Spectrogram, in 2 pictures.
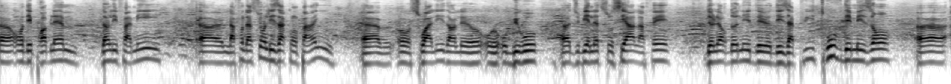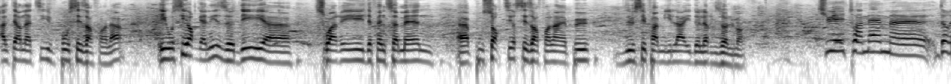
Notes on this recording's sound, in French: au Salon du Livre Francophone de Toronto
